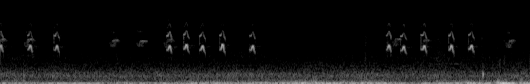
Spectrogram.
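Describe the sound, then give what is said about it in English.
A wild bird perched at the top of a cedar at a campsite, responding to decoys, gives three bursts of rapid, high, clear tooting notes, a few to about six in each run, over a steady low rumble, with no one speaking. “Toops of the wild bird. responding to the decoys.”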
